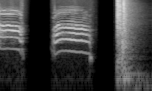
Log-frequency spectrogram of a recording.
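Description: A cat meows twice in a row, two drawn-out, steady cries with short pauses between, followed by a loud, noisy thump or rustle at the end.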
